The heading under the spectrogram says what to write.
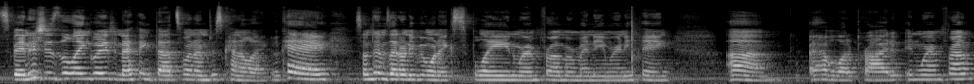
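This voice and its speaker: Noticeable background noise and audible room echo surround a woman speaking at a fairly quick pace with a fairly high pitch and fairly even intonation. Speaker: student interviewee. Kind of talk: interview answers.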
